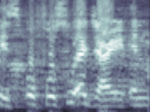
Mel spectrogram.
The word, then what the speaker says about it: Adjare: My name is Ofosu Ejare, and my Ejare is spelled Adjare.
